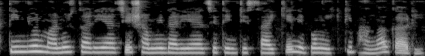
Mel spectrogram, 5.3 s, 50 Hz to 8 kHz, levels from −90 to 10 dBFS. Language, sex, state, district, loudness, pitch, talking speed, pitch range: Bengali, female, West Bengal, Jhargram, -19 LUFS, 235 Hz, 160 wpm, 225-255 Hz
